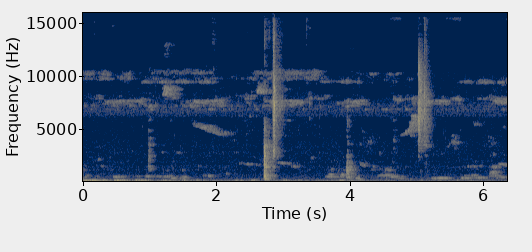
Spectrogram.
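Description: Faint bird chirps in the background, broken by a few sharp clicks or taps, the loudest about three seconds in.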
